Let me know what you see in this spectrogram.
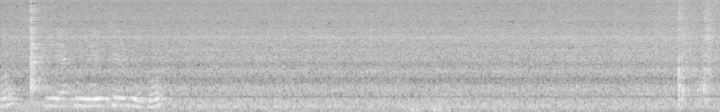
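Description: Leafy greens sizzling as they fry in a pan, a steady hiss. A short voice is heard in the first second and a half, with a sharp click near the start and a couple more near the end.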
